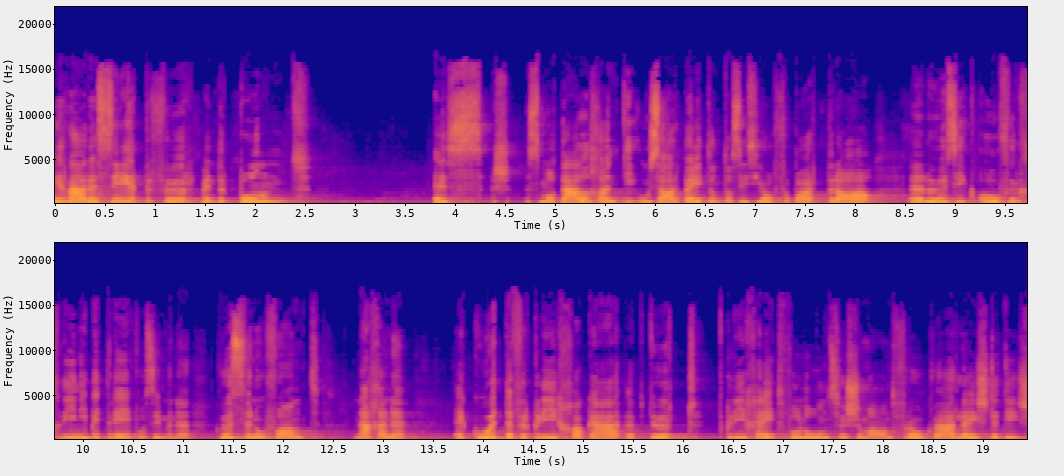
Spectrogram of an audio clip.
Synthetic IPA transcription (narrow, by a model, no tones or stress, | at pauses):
mɪːɾʋæːɾəseːɾd̥əɾføːɾʋɛndəɾb̥ʊnd̥ | əs | smɔdælχœntiʔusɑːrbɛɪtəʊnt̚d̥ɑsɪʃjiɔfəbɑːɾd̪̥ɾɑːʔəløːsiɡɔwfʏɾχliːnibɛtrɪːb̥ʋosɪmənəkʋʏsənuːfʋɑnd̥ | næχənə | ʔːɡ̥uətəfəɾɡliːχχɑɡ̥æːʔœbd̥ørtː | ɡ̥liːχhɛɪtfɔloːnt͡sʋʏʃəmɑːʊntfɾɔwkʋæːrlɛɪʃtətɪʃ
